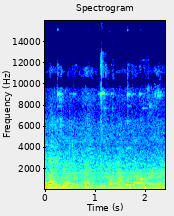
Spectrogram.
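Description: Footsteps on a hard tiled floor as someone walks along, with people talking quietly in the background.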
